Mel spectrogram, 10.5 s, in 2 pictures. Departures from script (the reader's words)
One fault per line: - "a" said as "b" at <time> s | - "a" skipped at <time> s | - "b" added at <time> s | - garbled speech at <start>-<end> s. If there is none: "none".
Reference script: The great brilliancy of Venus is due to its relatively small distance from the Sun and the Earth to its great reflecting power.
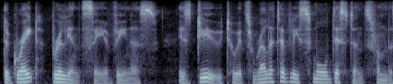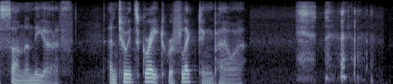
- "and" added at 6.7 s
